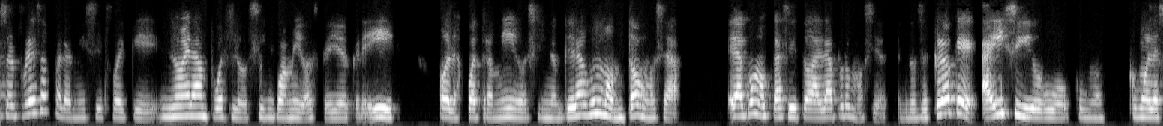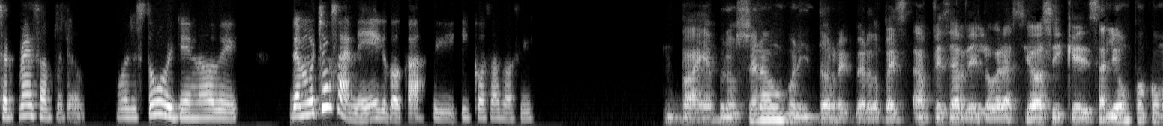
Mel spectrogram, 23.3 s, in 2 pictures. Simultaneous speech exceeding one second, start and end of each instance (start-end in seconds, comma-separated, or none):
none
